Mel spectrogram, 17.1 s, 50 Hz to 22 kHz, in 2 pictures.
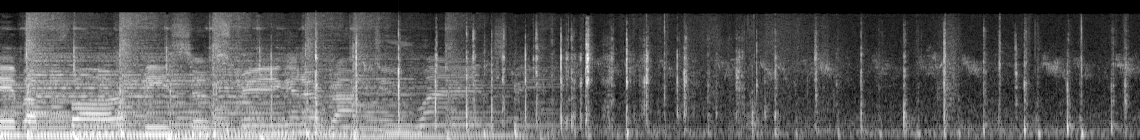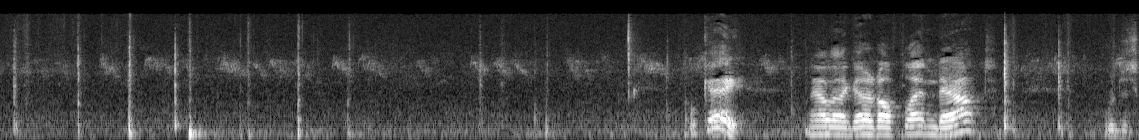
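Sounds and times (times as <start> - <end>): garden hoe scraping soil: 0.2 - 11.4.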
